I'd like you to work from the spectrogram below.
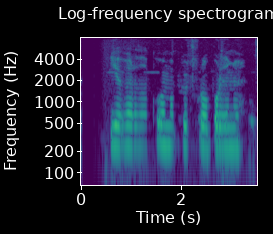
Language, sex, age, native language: Icelandic, male, 13, Icelandic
